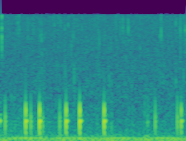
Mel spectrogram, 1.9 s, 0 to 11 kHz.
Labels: {"label": "biophony, knock croak", "recorder": "SoundTrap 300"}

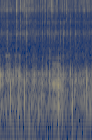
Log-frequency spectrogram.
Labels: {"label": "biophony", "recorder": "HydroMoth"}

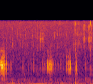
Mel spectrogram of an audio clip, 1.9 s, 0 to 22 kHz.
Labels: {"label": "biophony", "recorder": "SoundTrap 300"}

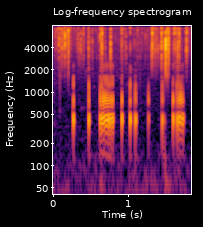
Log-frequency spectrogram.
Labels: {"label": "biophony, knock croak", "recorder": "SoundTrap 300"}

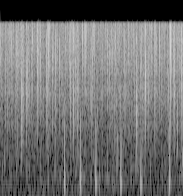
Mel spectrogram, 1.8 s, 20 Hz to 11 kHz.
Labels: {"label": "biophony, pulse", "recorder": "SoundTrap 300"}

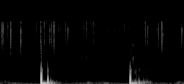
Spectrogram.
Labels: {"label": "biophony, double pulse", "recorder": "SoundTrap 300"}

